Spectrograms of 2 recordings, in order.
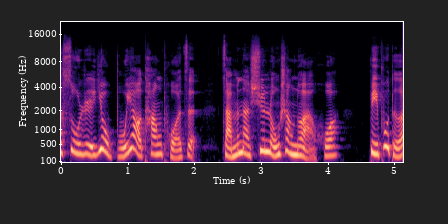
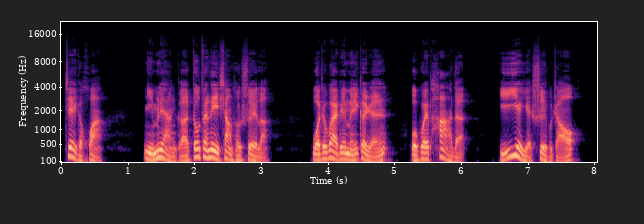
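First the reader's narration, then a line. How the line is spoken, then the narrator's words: Laughing. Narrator (Chinese): 宝玉笑道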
